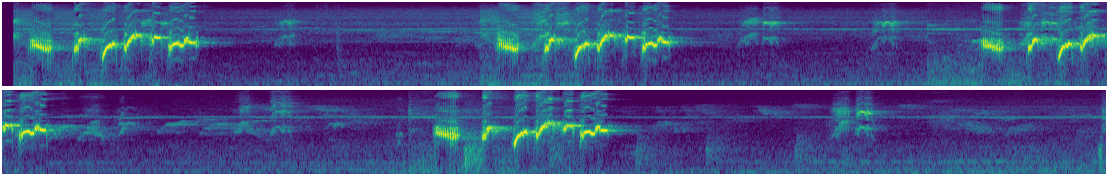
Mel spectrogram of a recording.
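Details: Red-whiskered bulbul morning training song, used as a lure for teaching other birds: loud bursts of rich, rapid whistled and warbled notes about every two and a half seconds, separated by short silences, with a steady faint high tone behind.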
